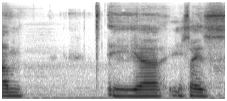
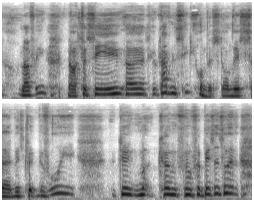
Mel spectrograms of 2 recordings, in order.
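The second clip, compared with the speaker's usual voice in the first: chirpy polite conductor; 7 semitones higher than usual. Acted. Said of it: "He said".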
